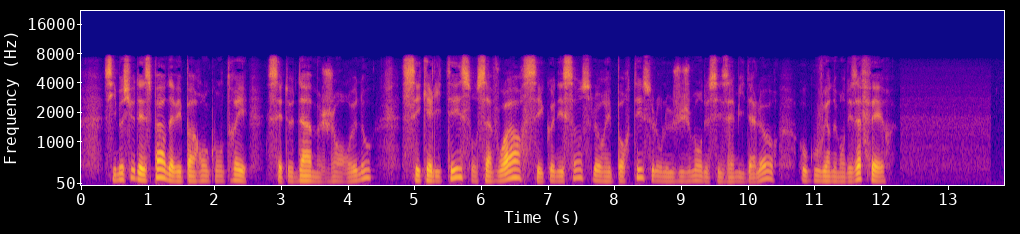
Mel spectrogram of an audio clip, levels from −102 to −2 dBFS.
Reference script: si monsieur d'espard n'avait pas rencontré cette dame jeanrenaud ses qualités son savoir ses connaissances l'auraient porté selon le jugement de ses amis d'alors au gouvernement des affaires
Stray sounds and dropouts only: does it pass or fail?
pass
